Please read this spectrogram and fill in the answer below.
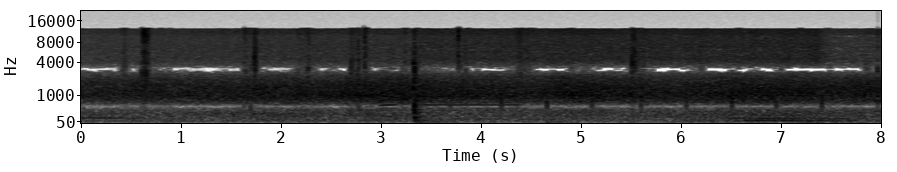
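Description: Steady background noise of city street traffic, with a single sharp knock about three and a half seconds in.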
